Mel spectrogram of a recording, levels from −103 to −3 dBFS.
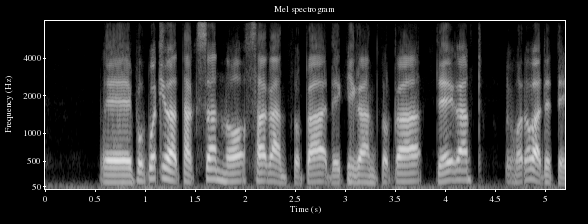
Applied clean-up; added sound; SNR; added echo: neural diffusion model UNIVERSE++.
